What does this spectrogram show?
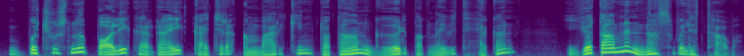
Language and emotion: Kashmiri, disgusted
